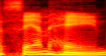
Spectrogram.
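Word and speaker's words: Samhain: Rick Rubin saw when, or Sam Hain, depending on how you want to pronounce it, Danzig's second band, and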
